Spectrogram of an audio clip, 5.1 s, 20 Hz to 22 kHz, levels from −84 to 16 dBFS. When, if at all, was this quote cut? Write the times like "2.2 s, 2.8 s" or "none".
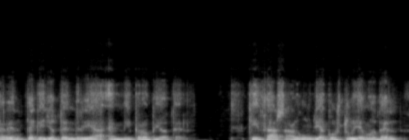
none

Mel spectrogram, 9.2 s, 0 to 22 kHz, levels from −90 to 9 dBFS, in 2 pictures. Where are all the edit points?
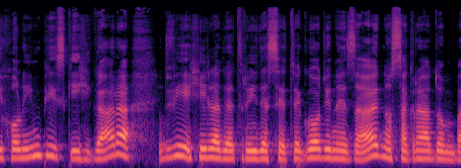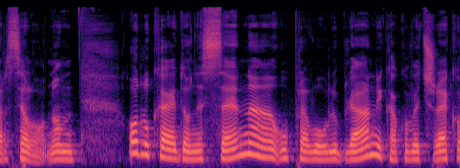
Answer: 1.6 s

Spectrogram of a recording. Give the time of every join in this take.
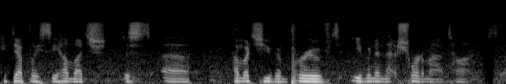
none

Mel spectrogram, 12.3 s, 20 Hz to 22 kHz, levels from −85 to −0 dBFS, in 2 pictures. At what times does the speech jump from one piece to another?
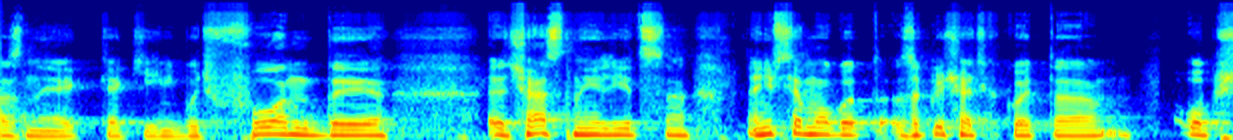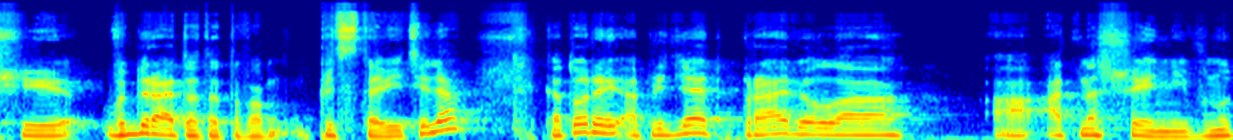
5.8 s

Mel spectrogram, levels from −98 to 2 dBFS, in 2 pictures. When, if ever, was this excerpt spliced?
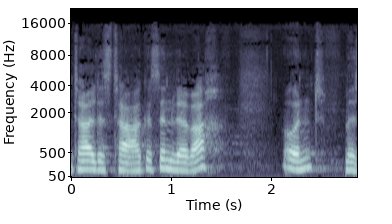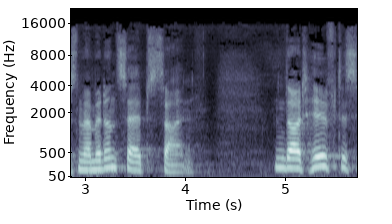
2.7 s

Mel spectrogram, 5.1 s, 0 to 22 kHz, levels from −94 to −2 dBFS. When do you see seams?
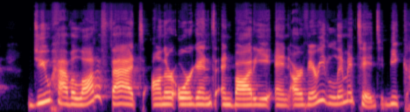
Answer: none

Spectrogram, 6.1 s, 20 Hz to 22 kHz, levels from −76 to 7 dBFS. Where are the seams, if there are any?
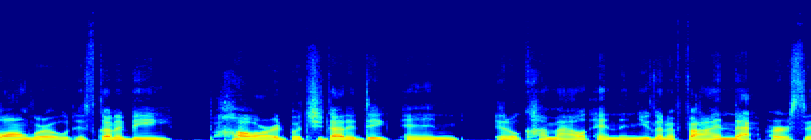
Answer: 1.4 s, 2.5 s, 3.0 s

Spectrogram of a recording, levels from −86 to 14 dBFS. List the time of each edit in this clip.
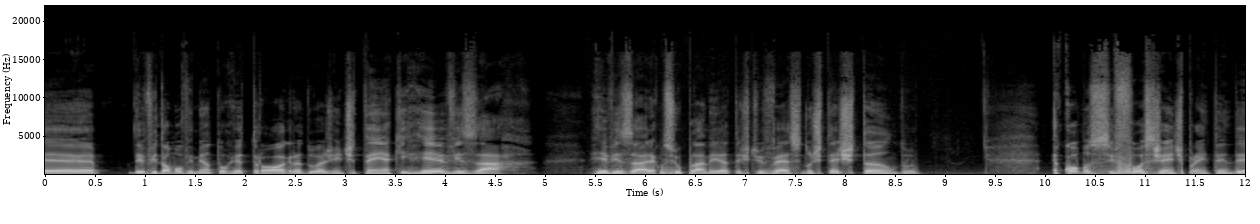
6.1 s, 11.1 s

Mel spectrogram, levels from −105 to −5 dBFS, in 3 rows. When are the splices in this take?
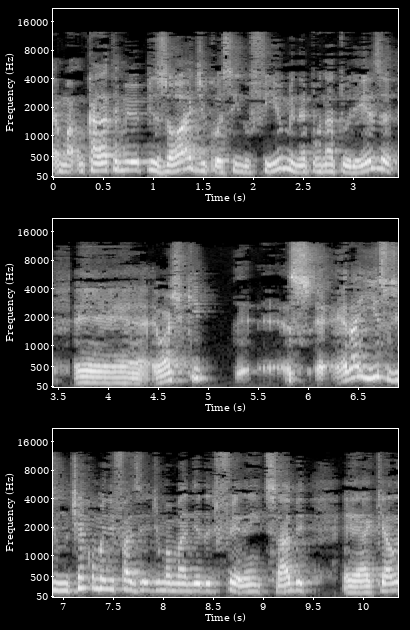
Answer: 3.6 s

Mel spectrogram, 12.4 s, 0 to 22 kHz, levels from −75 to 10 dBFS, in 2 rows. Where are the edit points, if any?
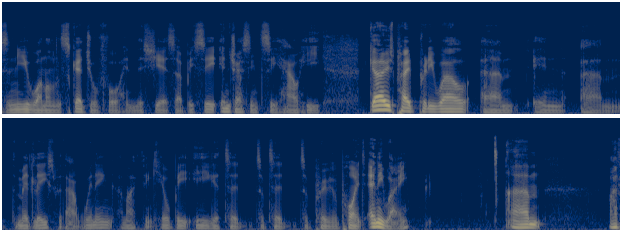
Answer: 3.6 s, 8.8 s

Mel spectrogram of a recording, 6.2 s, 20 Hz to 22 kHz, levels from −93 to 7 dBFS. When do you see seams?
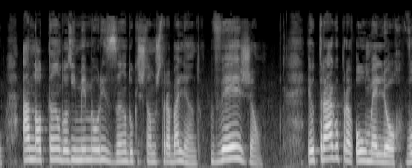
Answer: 1.1 s, 2.1 s, 3.1 s, 5.3 s

